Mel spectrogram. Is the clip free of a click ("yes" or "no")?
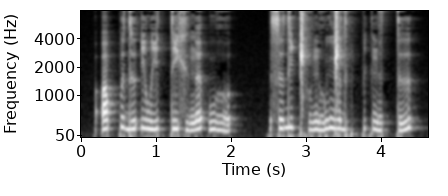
no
